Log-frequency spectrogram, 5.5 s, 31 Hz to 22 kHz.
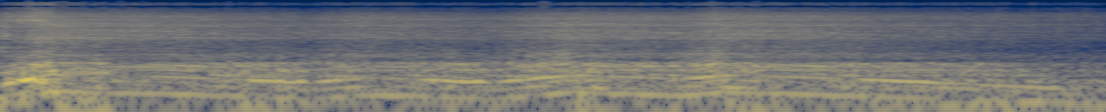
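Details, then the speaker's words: Chrysler 300 SRT8 V8 revving smoothly with no knock, tick or miss after a rusted-out catalytic converter part causing a ringing noise was removed; now a normal, healthy engine sound. "as I can tell it's not making no noise no [Music] more just regular engine you feel me just making a regular engine noise"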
